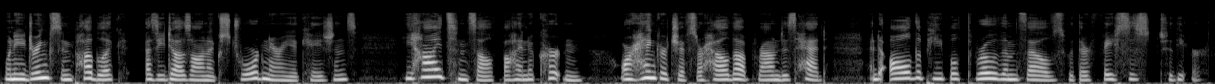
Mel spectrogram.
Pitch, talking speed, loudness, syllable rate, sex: 230 Hz, 185 wpm, -17 LUFS, 5.0 syllables/s, female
